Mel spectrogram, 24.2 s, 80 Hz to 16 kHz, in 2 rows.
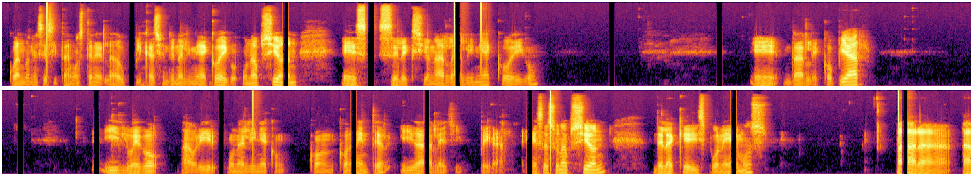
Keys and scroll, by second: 11.7 ctrl+Insert, 18.6 shift+Insert.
